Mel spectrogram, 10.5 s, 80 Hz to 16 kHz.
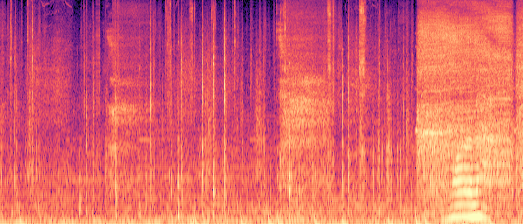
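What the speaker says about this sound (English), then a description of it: "you're going to want to remove the 4 bolts on the side, 2 here, and the 3 up here" A power tool removes transmission mount bolts in a ratcheting, mechanical rattle, followed by a loud close whine rising and falling near the end, with a voice talking faintly at times.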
